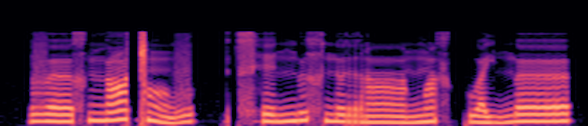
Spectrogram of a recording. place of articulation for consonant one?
labial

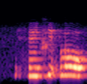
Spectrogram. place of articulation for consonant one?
glottal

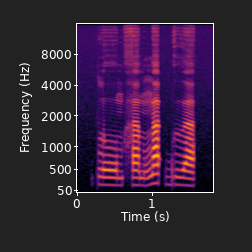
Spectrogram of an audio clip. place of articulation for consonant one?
labial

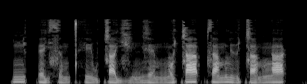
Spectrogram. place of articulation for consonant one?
palatal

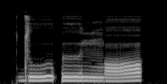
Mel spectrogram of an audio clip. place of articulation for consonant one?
alveolar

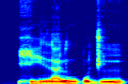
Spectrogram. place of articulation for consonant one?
glottal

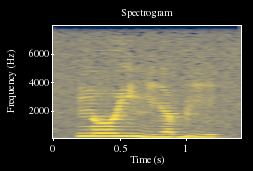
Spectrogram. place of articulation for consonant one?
alveolar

